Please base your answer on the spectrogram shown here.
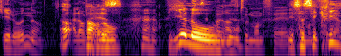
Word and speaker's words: Yelloan: votre entreprise alors yellowan ok alors ça se prononce yellone yellow leeit et ça sécrit yellow y e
